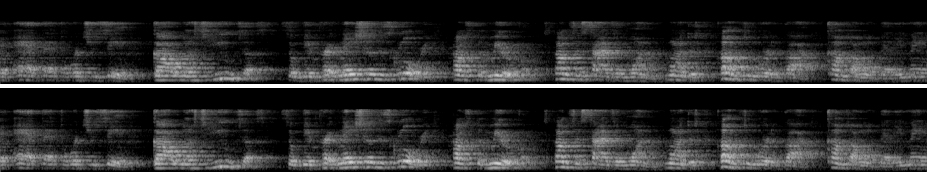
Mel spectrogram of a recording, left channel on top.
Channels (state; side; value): normal; both; correlation 0.85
